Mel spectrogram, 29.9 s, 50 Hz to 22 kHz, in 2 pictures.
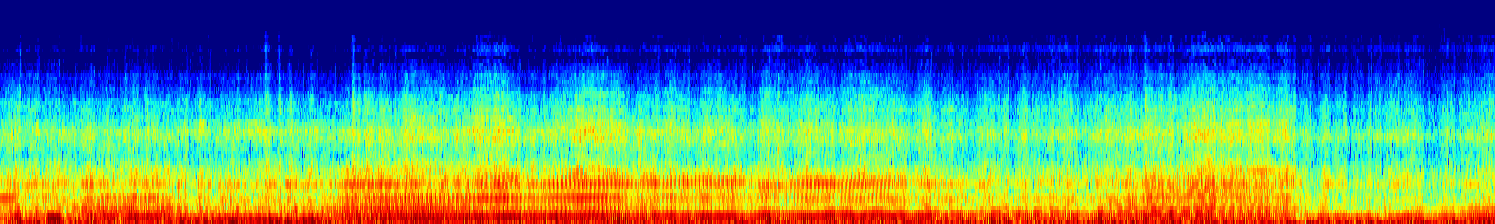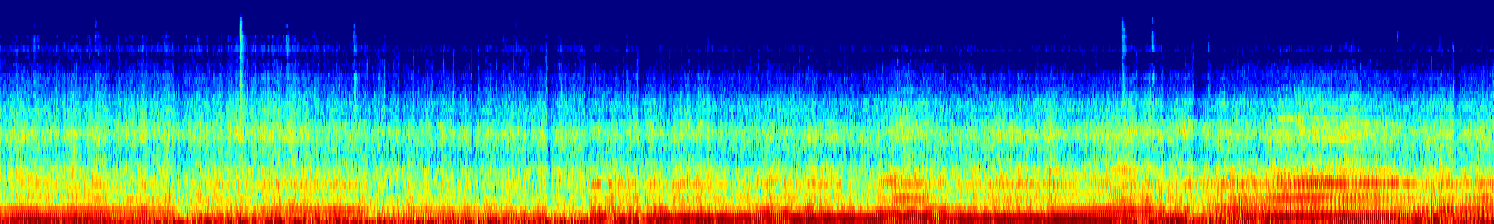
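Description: A 1995 Ford Mustang Cobra R's 5.8-litre V8 running hard from inside the cabin, its pitch stepping up and down several times as the driver shifts the manual gearbox and lifts off, over road and wind noise.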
